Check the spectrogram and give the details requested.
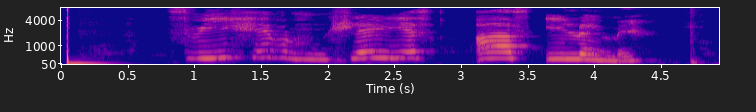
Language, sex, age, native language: Icelandic, male, 12, Icelandic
